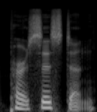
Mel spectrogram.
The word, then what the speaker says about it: persistent: 那接下来是 persistent 这个字，它不太难念，只要念成把它拆成 persist 跟 tent 这三个音节就好了，所以是 persistent。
